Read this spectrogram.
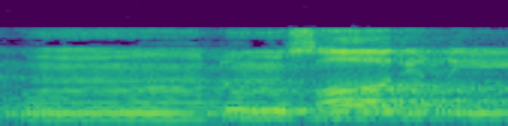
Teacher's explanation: ان کنتم میں یہاں دونوں جگہ پر اخفاء ہے، یعنی غنہ ہوگا۔ کنتم میں بھی میم ساکن ہے، لیکن میم ساکن کے بعد صاد آیا ہے تو یہ اظہار ہوگا، میم کا اظہار ہوگا، یعنی غنہ نہیں کریں گے۔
